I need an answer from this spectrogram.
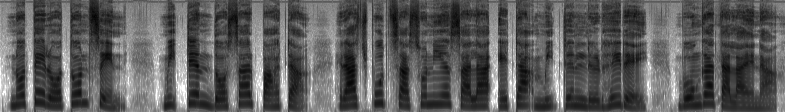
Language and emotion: Santali, neutral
